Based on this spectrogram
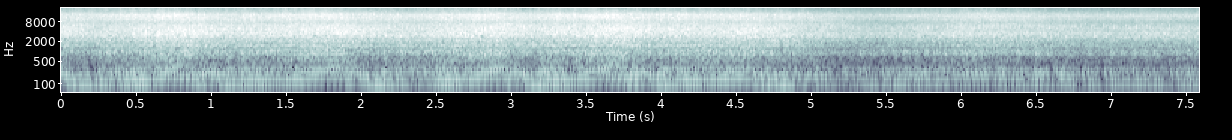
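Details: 1969 Triumph TR6 vintage British motorcycle, pilot jet cleaned and pilot air screw turned in half a turn for a richer starting circuit; warmed up after a cold start, the twin holds a steady loping idle with an even low thump, no misses or rattles: normal warm idle.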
